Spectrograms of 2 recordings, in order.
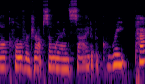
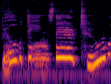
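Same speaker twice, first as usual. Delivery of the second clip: very slow, higher, awed question; drawn-out astonished wonder; amazed; 8 semitones higher, 6 dB louder, much slower than usual. Acted. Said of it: "Horton gasped".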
